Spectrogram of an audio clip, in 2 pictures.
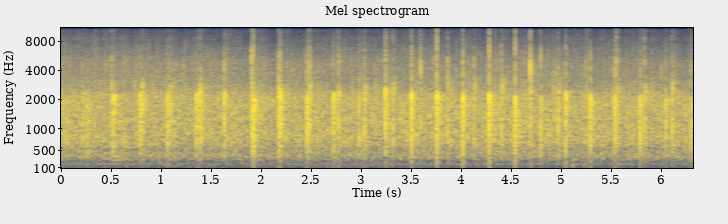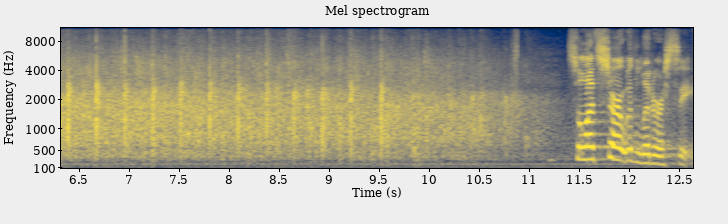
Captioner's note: applause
